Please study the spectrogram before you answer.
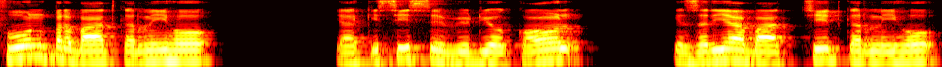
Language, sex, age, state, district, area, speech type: Urdu, male, 18-30, Bihar, Purnia, rural, spontaneous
